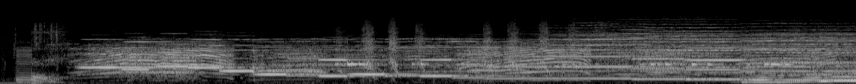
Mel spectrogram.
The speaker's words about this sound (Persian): خیالتون راحت باشه، نگاه کنین گله رسید آقای تیمو. ها اشتباه نکنم یه کمی زودتر برگشتن.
